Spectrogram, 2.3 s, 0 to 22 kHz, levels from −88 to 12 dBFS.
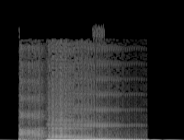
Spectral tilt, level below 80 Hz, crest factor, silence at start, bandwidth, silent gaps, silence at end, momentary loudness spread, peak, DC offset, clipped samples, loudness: -5.5 dB/octave; -22 dBFS; 12 dB; 0.25 s; 16.5 kHz; none; 0.3 s; 15 LU; -8 dBFS; under 0.1%; under 0.1%; -22 LUFS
